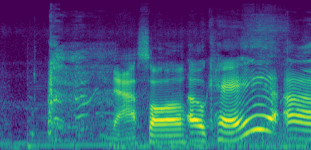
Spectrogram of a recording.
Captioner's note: laughs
